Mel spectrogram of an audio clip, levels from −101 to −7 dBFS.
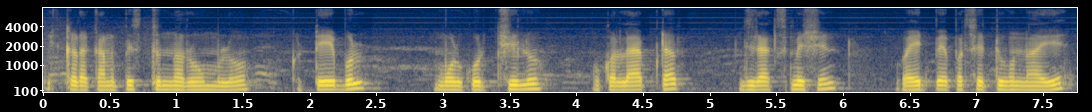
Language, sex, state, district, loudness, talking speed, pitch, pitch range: Telugu, male, Telangana, Mahabubabad, -15 LUFS, 125 wpm, 145 Hz, 140-165 Hz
